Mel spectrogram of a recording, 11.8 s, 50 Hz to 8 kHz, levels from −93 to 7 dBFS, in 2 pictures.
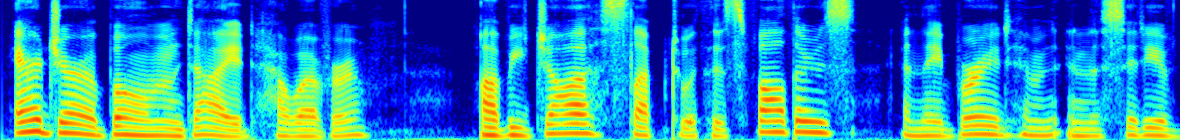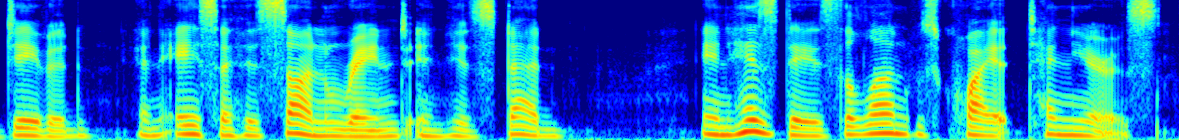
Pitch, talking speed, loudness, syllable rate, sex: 160 Hz, 180 wpm, -19 LUFS, 4.8 syllables/s, female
